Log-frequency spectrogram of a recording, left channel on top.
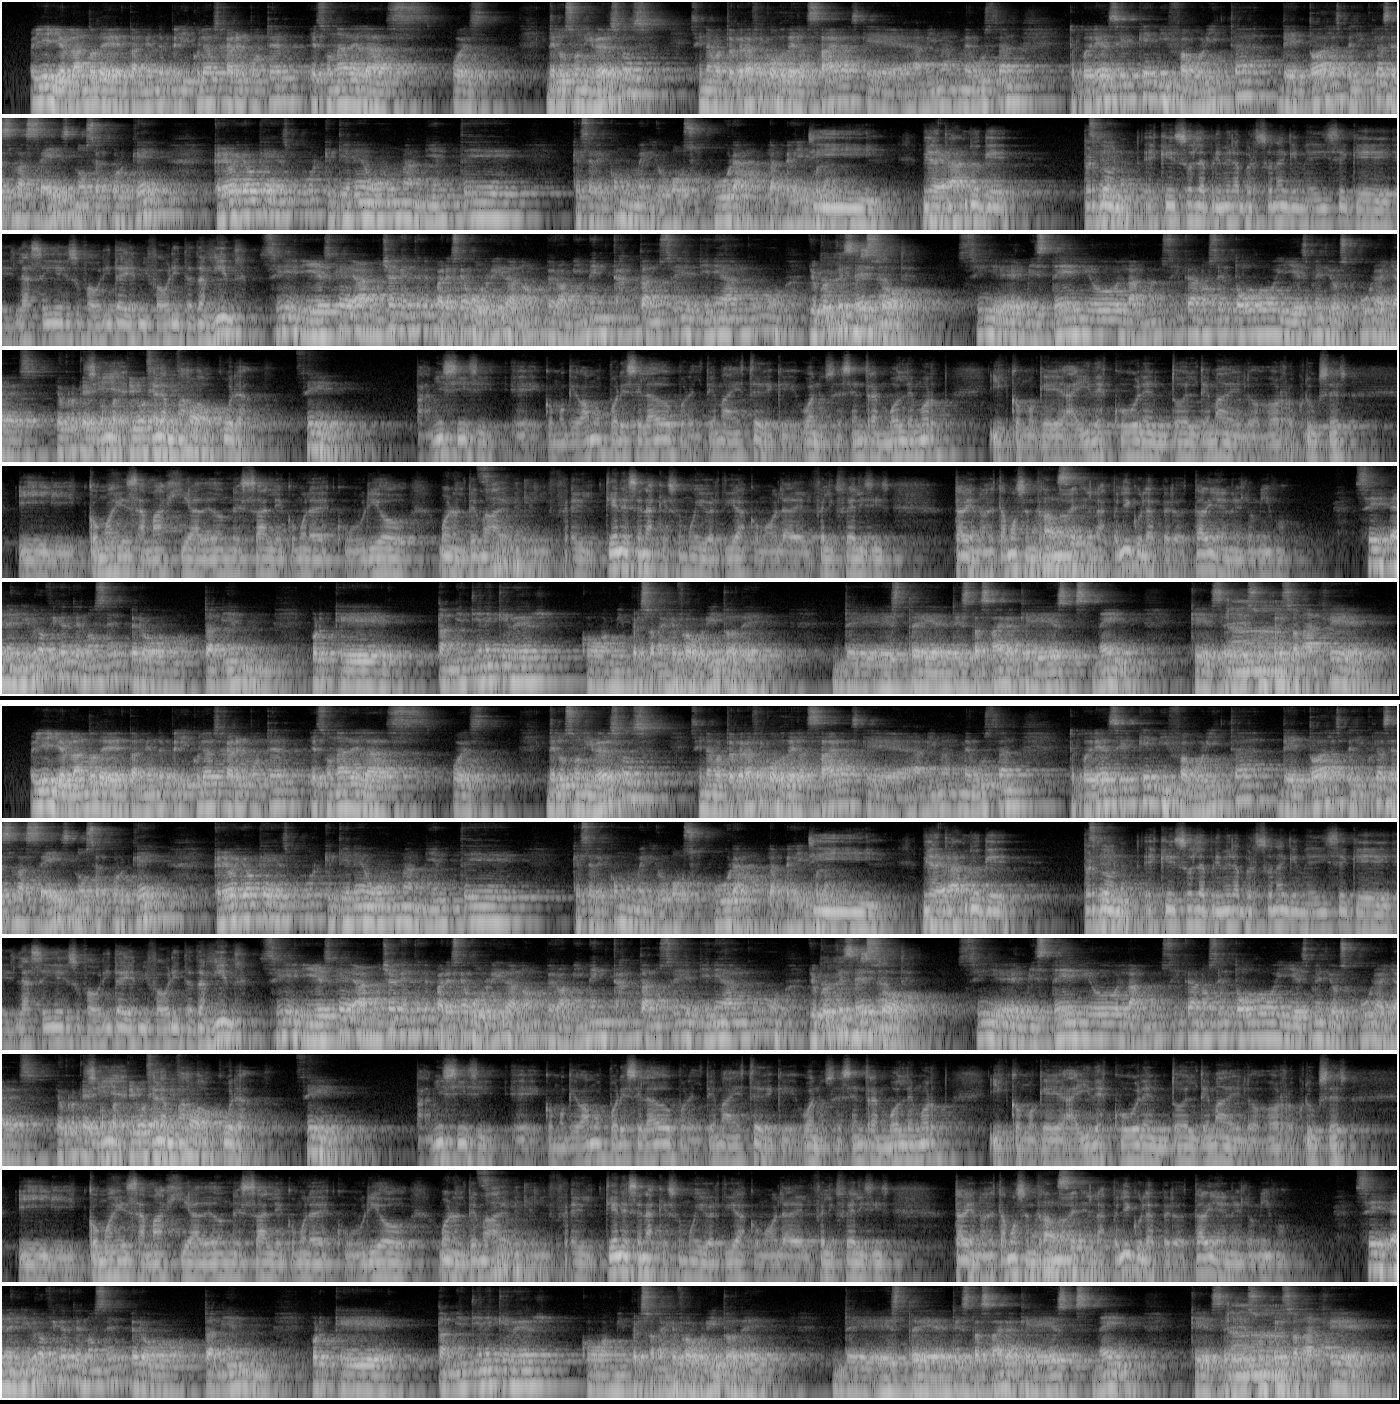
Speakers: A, on the left; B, on the right.
A: Oye, y hablando de también de películas, Harry Potter es una de las, pues, de los universos cinematográficos o de las sagas que a mí más me gustan. Te podría decir que mi favorita de todas las películas es la 6. no sé por qué. Creo yo que es porque tiene un ambiente que se ve como medio oscura la película.
B: Sí, mira,
A: Me, ah,
B: te juro que, perdón,
A: sí, dime.
B: es que sos la primera persona que me dice que la serie es su favorita y es mi favorita también.
A: Sí, y es que a mucha gente le parece aburrida, ¿no? Pero a mí me encanta, no sé, tiene algo,
B: <laughs>
A: yo creo
B: Nada,
A: que es
B: es fascinante.
A: eso, sí, el misterio, la música, no sé, todo, y es medio oscura, ya ves. Yo creo que
B: Sí,
A: compartimos
B: es
A: el
B: la
A: mismo,
B: más oscura.
A: sí,
B: Para mí sí, sí, eh, como que vamos por ese lado, por el tema este de que, bueno, se centra en Voldemort y como que ahí descubren todo el tema de los Horrocruxes y cómo es esa magia, de dónde sale, cómo la descubrió, bueno, el tema
A: sí,
B: del... fel- Tiene escenas que son muy divertidas como la del Félix Felicis. Está bien, nos estamos centrando
A: <laughs> ah, sí,
B: en las películas, pero está bien, es lo mismo.
A: sí, en el libro, fíjate, no sé, pero también, porque también tiene que ver con mi personaje favorito de, de, este, de esta saga, que es Snape. que es, es
B: Ah,
A: un personaje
